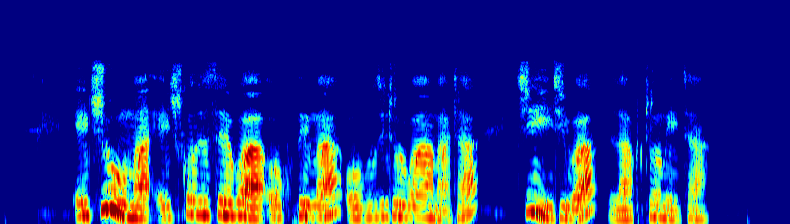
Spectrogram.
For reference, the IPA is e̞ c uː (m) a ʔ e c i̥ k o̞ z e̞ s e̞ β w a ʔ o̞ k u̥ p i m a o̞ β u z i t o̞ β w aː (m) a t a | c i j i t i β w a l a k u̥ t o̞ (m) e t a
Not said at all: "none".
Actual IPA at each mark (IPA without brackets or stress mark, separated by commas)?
m, m, m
